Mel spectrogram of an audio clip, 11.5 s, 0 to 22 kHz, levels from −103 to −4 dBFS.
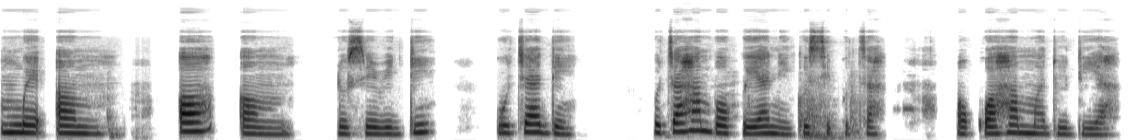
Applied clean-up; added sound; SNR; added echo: none; none; none; none.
